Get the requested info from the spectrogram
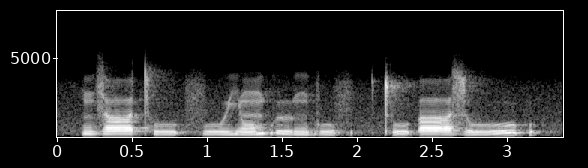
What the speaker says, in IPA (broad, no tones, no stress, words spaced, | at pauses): nzʌːtʰuːʔfuːjõ bɯːŋɡuf | tʼuʔʌːzuːʔ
